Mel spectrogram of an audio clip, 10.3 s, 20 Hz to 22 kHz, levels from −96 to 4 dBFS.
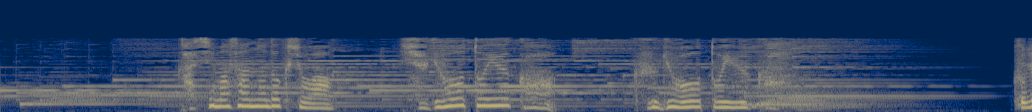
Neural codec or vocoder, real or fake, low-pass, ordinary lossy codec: none; real; 5.4 kHz; AAC, 32 kbps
